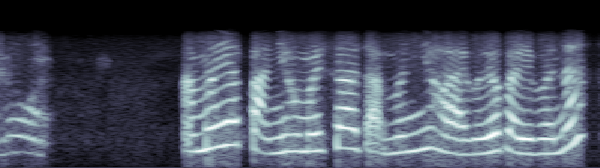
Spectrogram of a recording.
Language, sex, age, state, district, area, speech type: Assamese, female, 18-30, Assam, Majuli, urban, conversation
